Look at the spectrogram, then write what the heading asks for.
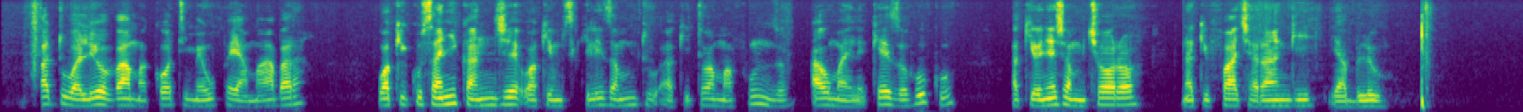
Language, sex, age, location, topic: Swahili, female, 25-35, Kisii, health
